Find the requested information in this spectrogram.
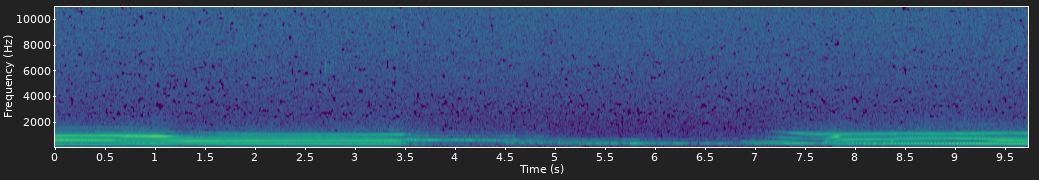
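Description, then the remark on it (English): Several wolves howl together in a loud, overlapping chorus of long, gliding tones, fading to a quieter lull midway before the howling swells up again. No one speaks. “In today's 26th podcast, I bring you a wolf's dream.”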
